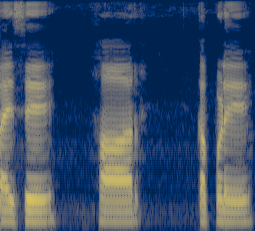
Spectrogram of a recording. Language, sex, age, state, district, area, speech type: Urdu, male, 45-60, Uttar Pradesh, Aligarh, urban, spontaneous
